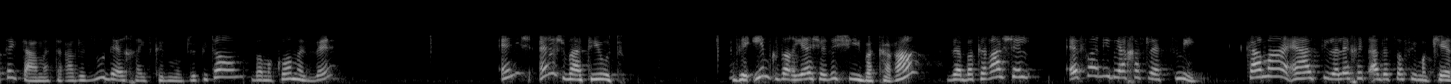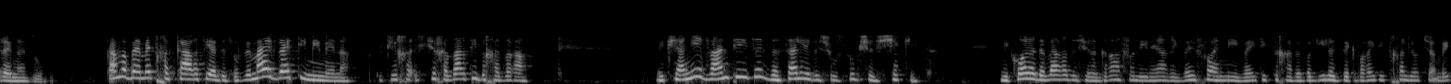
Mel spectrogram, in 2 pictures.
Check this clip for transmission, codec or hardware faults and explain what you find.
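One fault runs through the whole speech clip: iLBC codec damage, plainly audible from start to end. The audio is band-limited, with nothing above 4 kHz. The codec works in 30 ms frames. The rate it implies fits the 13.33 kbps mode. Each frame's excitation is coded on its own, with no help from the previous frame. That independence costs detail. The result is clear speech with a rough, slightly synthetic edge.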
